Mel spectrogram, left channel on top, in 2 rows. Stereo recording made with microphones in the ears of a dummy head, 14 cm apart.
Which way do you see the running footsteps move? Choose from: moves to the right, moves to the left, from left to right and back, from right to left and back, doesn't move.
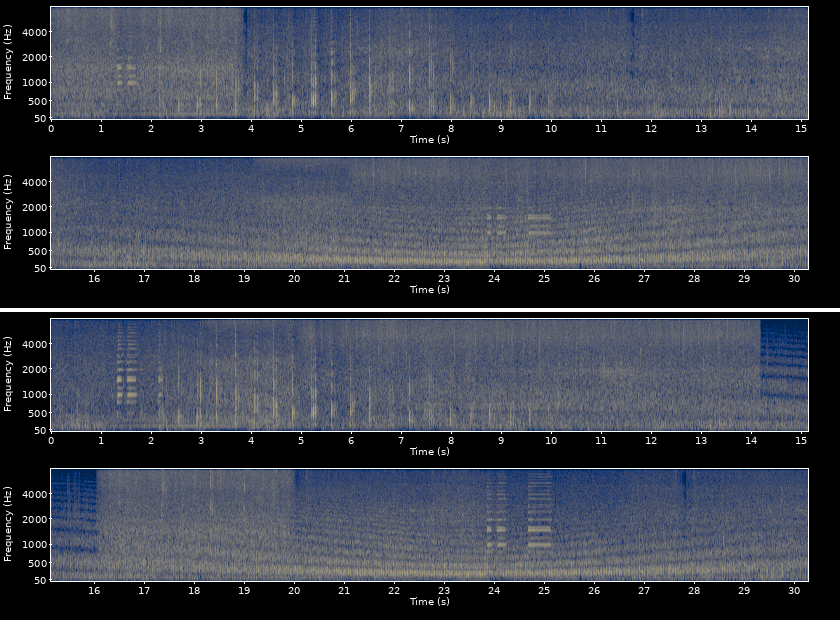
moves to the left.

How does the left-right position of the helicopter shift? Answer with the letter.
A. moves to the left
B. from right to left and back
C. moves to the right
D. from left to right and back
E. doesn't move
A.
